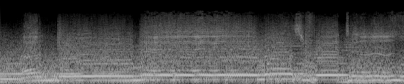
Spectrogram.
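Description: Live church worship band playing between sung lines: keyboard accompaniment with a saxophone playing the melody in long held notes.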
